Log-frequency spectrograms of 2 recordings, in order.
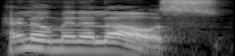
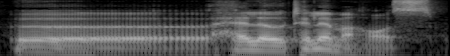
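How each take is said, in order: First: High, loud lad's hello; boyish greeting. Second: Low hesitant 'uh', then plain greeting; king's reply. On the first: Telemachos arrives at the king's house, high boyish greeting. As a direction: greet the king in a high boy's voice. Son greets the king, acted. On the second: Menelaus greets the visiting son, lightly voiced low hesitation. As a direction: answer with a low, hesitant start. King answers the boy, acted. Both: Acted.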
